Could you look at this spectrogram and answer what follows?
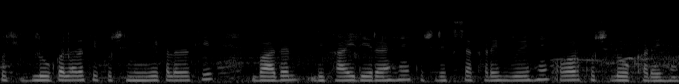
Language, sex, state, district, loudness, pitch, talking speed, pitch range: Hindi, female, Maharashtra, Dhule, -44 LUFS, 190 Hz, 205 wpm, 185-195 Hz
